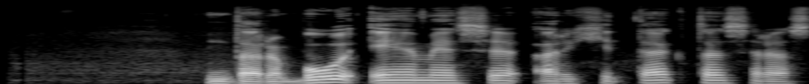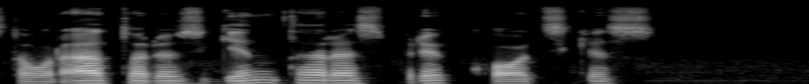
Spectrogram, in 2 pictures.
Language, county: Lithuanian, Alytus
